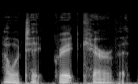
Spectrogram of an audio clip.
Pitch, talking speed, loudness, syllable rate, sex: 85 Hz, 305 wpm, -21 LUFS, 5.6 syllables/s, male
